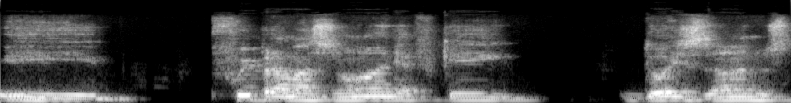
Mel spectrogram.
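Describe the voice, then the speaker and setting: A man's somewhat breathy, dark and mellow voice at a fairly high pitch and a very slow pace. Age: 60s. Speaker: meditation teacher and mindfulness coach. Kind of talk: panel talk, personal life story. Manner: halting, with frequent repetitions.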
